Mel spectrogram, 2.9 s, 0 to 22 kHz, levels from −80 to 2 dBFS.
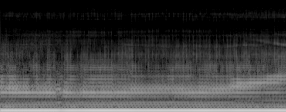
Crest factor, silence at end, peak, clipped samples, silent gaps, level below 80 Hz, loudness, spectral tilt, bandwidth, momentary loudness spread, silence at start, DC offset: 8 dB; 0 s; -10 dBFS; under 0.1%; none; -20 dBFS; -21 LUFS; -8.5 dB/octave; 4.6 kHz; 1 LU; 0 s; under 0.1%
